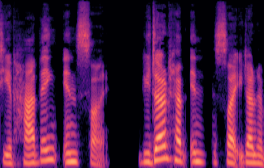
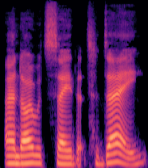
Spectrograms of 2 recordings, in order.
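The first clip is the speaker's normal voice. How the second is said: ordinary talk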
